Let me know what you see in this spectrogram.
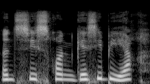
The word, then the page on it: gesipiaq: Mi'gmaq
